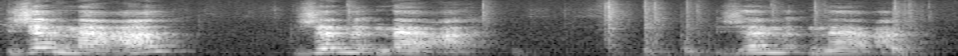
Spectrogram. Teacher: we have a gemination in the middle radical. It means we have a double mim.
